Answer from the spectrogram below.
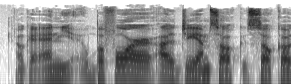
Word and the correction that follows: Soćko: did I say his name right? uh, Grandmaster Soćko. Soćko.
